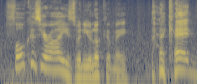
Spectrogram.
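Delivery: ordinary talk, nothing marked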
